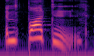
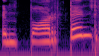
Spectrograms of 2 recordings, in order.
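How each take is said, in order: First: The R sound is silent after the vowel. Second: The R sound is pronounced after the vowel. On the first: The speaker calls it right. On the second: The speaker calls it wrong.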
